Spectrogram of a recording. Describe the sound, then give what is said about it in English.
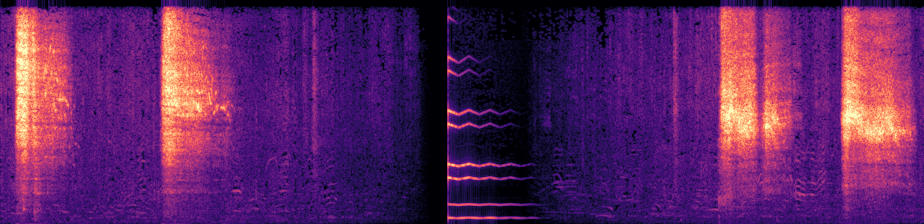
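A small pet snake named Sam hisses in several short, sharp bursts, two near the start and two near the end, with a brief tonal honk-like note sounding in between over a low background murmur. “I've got a snake. His name is Sam.”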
